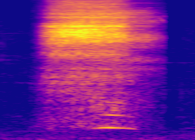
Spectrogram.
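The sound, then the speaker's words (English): A single deep, airy inhale during a classroom breathing exercise, taken while standing and raising the hands above the head, drawn in steadily for about a second, swelling and then fading, with no talking. “We'll do a breathing exercise. Please stand up. Now, breathe in and raise your hands above your head.”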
